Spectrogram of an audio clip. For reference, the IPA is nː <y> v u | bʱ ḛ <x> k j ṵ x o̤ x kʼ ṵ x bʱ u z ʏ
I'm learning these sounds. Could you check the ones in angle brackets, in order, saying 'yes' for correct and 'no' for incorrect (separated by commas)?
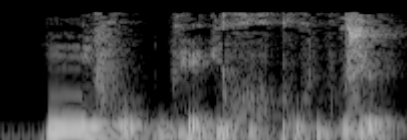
no, no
